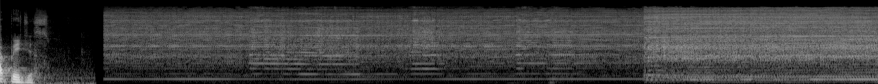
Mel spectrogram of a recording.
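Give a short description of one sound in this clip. A small rotary tool whirs steadily, growing louder.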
